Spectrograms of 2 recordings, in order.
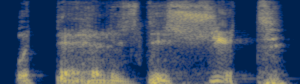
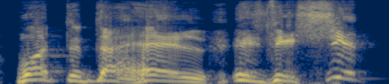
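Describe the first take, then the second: First: Very low mock-menacing growl, rising at the end; Herman impression. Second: Fuller low voice, less deep, rising in disbelief; Herman impression. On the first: Herman coming in here, very low disgusted voice. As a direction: play the boss appalled under his breath, way down low. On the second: Herman reacting to what he finds here, lowered incredulous voice. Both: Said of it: "he would come in here and go".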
